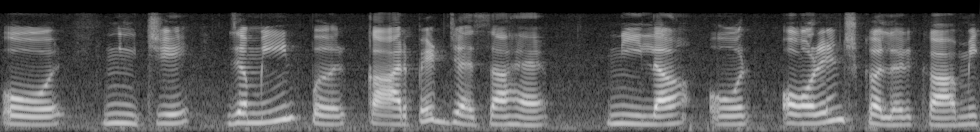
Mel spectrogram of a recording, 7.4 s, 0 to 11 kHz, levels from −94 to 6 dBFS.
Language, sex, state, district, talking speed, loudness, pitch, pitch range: Hindi, female, Punjab, Pathankot, 100 wpm, -19 LUFS, 215 Hz, 205-235 Hz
